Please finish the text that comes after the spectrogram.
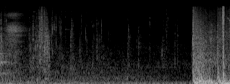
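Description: Bazooka M1 rocket explosion in Call of Duty WWII: a sudden loud, broadband blast close by that hits near the end, following a stretch of dense, crackling battle noise.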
